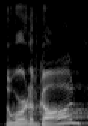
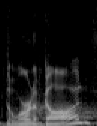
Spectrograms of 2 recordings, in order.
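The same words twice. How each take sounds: First: It is said flatly, without any interest. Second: It is said doubtfully, like a skeptical question. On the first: The phrase does not matter to the speaker. "it might simply be a matter of indifference to us" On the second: The speaker questions whether it is true. "We might say it with credulity. Could this book really be the word of God?"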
